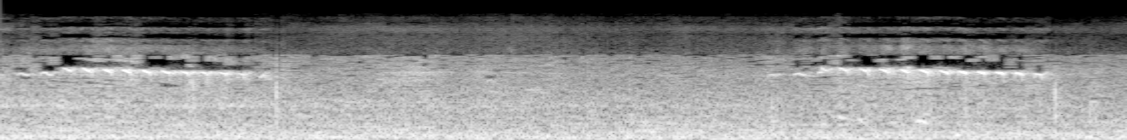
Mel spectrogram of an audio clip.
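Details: Cekakak Belukar, the White-throated kingfisher (Halcyon smyrnensis), utters two loud whinnying trills, each a rapid series of sharp notes lasting about a second, separated by a pause of roughly two and a half seconds, with steady background rumble.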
